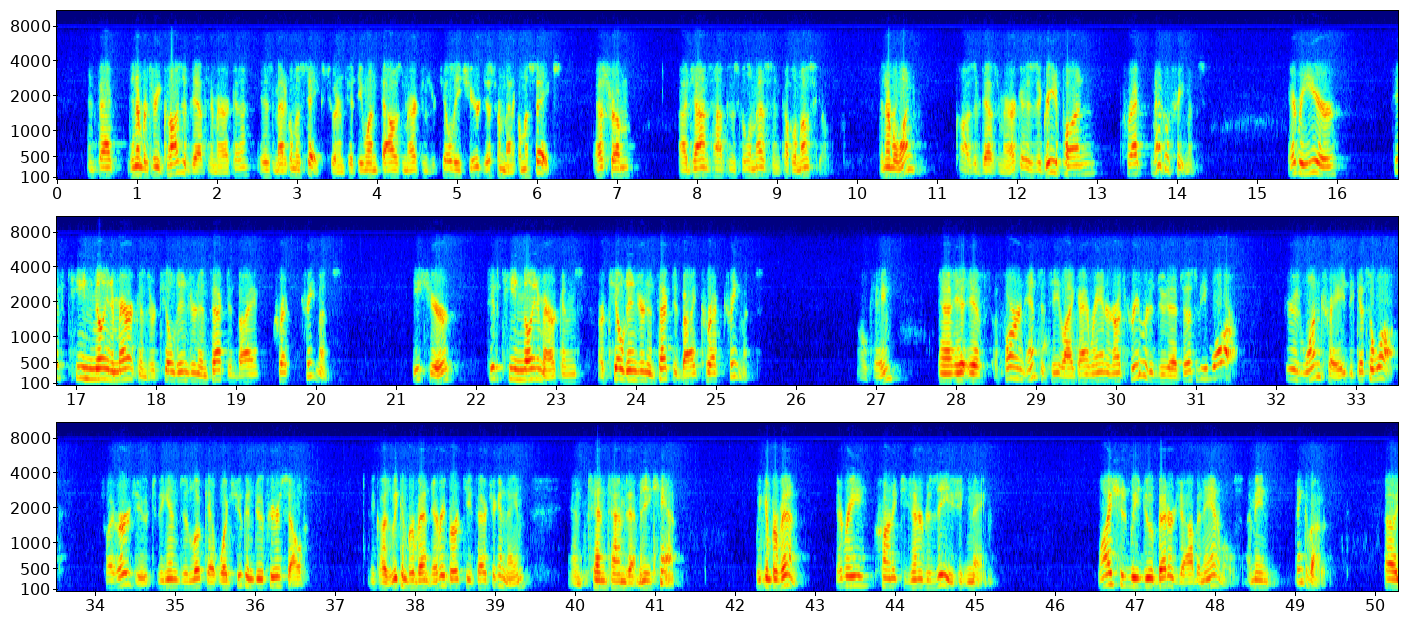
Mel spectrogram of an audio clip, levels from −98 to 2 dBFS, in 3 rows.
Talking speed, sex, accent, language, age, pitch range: 190 wpm, male, American, English, 50-69, 130-195 Hz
